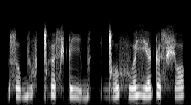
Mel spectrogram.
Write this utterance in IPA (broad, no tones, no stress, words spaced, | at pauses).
sobixʷ ǀʰœsʈib | ɡ͡ǀɔ xʷœ zʲaʈœsʃɔ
